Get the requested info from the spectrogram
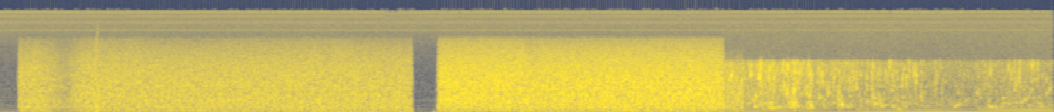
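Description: Rushing water of a waterfall and river rapids, a steady loud rush that cuts out for a moment about four seconds in and comes back louder. From about seven seconds in it turns duller, losing its hiss.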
